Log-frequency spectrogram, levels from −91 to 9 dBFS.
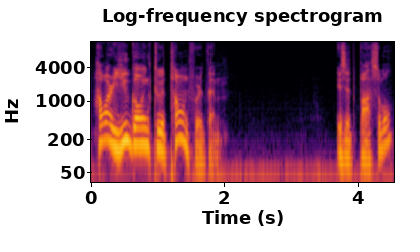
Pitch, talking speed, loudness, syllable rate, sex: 135 Hz, 145 wpm, -16 LUFS, 5.6 syllables/s, male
